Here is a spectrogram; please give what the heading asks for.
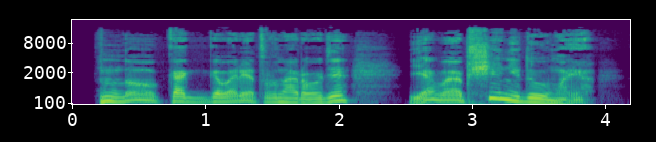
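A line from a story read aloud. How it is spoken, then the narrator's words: Laughing. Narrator (Russian): засмеялся казначей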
